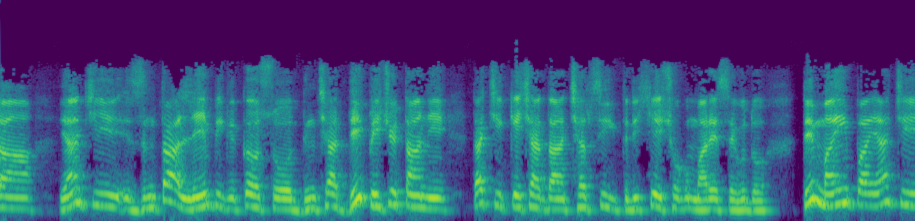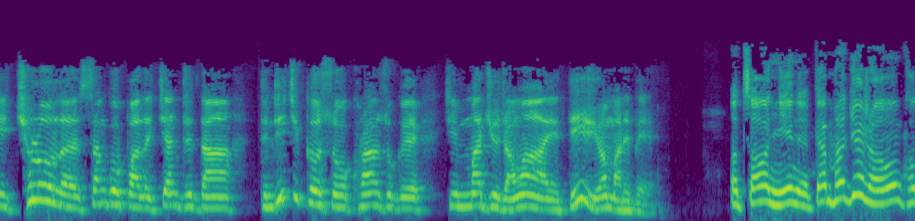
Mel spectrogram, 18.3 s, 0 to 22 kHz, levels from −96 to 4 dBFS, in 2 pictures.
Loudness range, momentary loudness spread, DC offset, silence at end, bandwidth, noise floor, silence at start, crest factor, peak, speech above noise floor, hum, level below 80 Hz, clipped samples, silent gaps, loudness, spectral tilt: 2 LU; 8 LU; under 0.1%; 0 s; 11 kHz; -64 dBFS; 0 s; 14 dB; -2 dBFS; 49 dB; none; -62 dBFS; under 0.1%; none; -15 LUFS; -5 dB/octave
